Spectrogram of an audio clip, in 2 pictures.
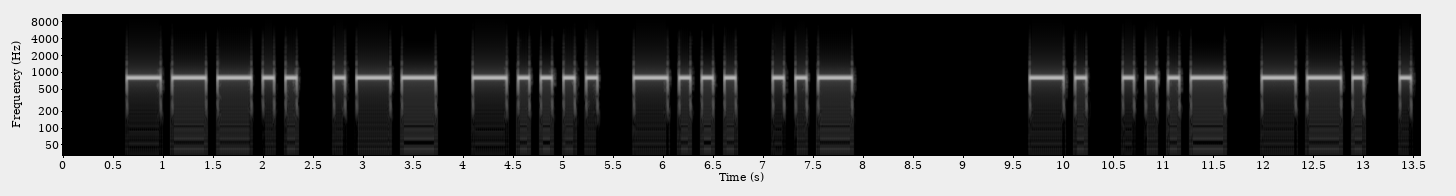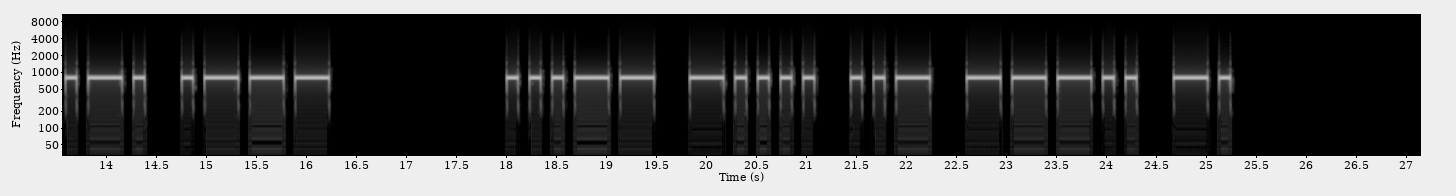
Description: Morse code, heard as a keyed tone, about 10 wpm, 800 Hz. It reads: 8W6BU NVGFJ 36U8N
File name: LEZIONI / 9 286 10wpm 2735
